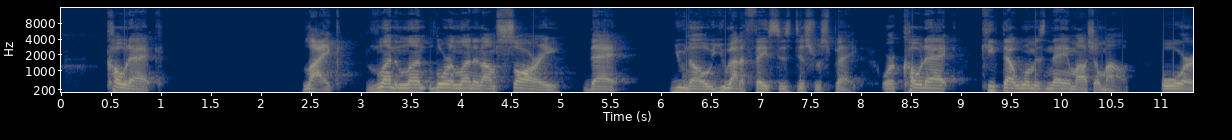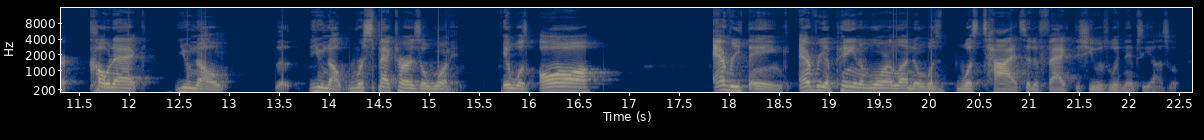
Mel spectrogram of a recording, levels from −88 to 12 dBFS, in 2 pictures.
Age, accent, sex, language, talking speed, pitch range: 10-29, American, male, English, 150 wpm, 105-150 Hz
